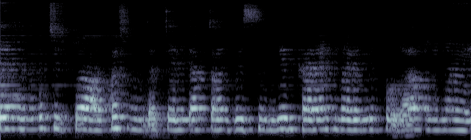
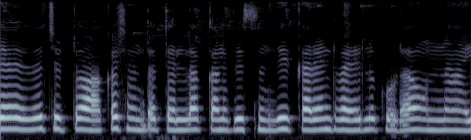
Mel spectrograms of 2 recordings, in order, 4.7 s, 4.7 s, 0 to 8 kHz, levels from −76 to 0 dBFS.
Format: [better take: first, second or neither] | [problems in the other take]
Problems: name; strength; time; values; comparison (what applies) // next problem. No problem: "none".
second | noise reduction (neural mask model DeepFilterNet 3)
